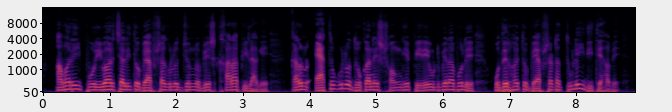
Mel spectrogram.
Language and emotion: Bengali, sad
